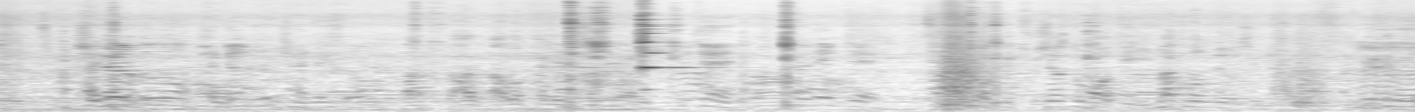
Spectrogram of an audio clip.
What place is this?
in a restaurant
